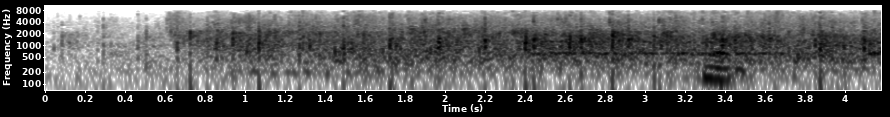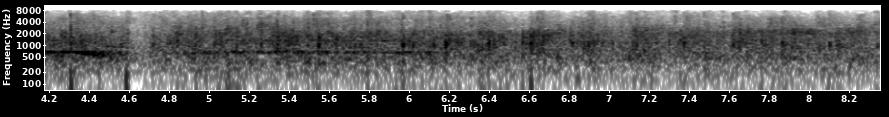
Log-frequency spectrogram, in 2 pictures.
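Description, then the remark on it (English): An audience breaks into steady, dense applause for three people standing up, starting after a brief quiet moment and keeping going at an even, loud level for about eight seconds, with faint voices mixed in. “I'm not going to introduce them, but I'm going to say, stand up, you guys, and get applauded.”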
